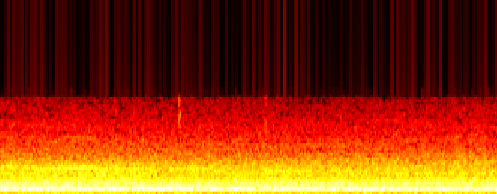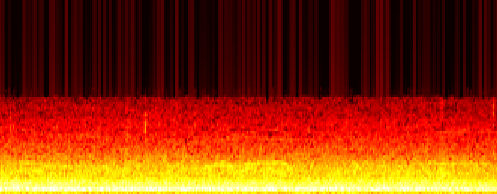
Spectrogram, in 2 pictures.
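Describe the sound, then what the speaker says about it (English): Home football crowd at a Texas A&M at Nebraska game roaring steadily and loudly, a dense continuous wall of cheering and whooping that never lets up. "How nice is it to have the home crowd going absolutely bananas?"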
